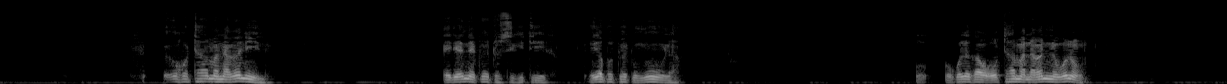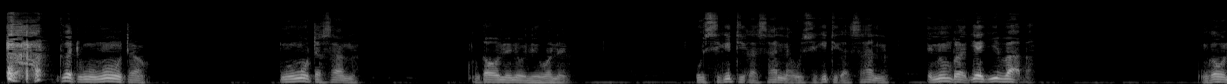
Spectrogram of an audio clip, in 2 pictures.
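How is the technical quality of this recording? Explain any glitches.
The recording carries one fault running through the whole clip, heavy HE-AAC compression damage, most likely from the codec. The treble sounds synthetic: s sounds come out gritty, metallic and lispy, and nothing reaches above 11.8 kHz. Upper bands are rebuilt from copied lower ones whose harmonics misalign, which fits a bitrate near 16 kbps. A plain low-pass would sound dull instead; here the top is present but false.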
